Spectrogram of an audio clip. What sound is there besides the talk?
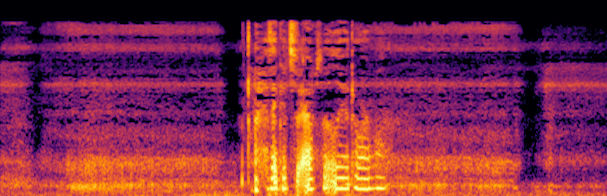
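toddler snoring in sleep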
